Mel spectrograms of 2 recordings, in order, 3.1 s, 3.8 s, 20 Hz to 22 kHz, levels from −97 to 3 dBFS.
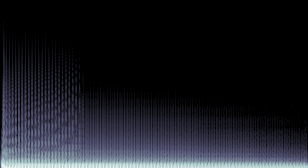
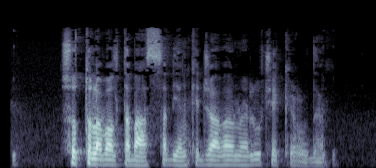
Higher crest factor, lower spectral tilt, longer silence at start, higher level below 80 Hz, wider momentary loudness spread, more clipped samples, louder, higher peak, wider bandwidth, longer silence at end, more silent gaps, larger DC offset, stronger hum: second, 10 dB vs 22 dB; first, -14 dB/octave vs -5 dB/octave; about the same, 0 s vs 0.1 s; first, -12 dBFS vs -62 dBFS; second, 10 LU vs 19 LU; first, 3% vs under 0.1%; first, -16 LUFS vs -20 LUFS; about the same, 0 dBFS vs 0 dBFS; second, 0.9 kHz vs 11.5 kHz; second, 0 s vs 0.5 s; neither; first, 10% vs under 0.1%; first, 60 Hz at -35 dBFS vs none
